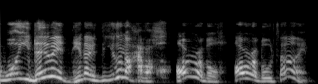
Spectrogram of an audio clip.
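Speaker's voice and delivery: high-pitched, appalled warning; mock exasperation. Brit warning tourists about their itinerary, exasperated.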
